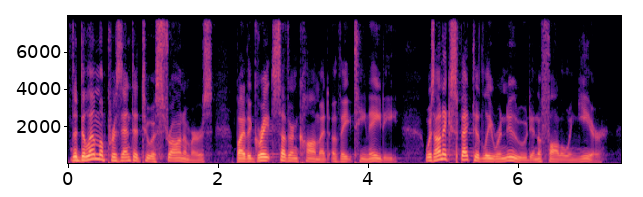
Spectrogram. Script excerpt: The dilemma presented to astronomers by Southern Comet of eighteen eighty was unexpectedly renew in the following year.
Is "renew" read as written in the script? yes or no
no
